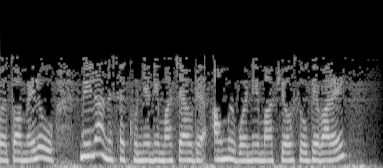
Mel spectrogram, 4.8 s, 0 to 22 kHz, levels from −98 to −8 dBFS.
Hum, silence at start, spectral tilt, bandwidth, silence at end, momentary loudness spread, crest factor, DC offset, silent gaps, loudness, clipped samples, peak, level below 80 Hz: none; 0 s; -5.5 dB/octave; 5.8 kHz; 0.1 s; 3 LU; 14 dB; under 0.1%; none; -28 LUFS; under 0.1%; -14 dBFS; -40 dBFS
